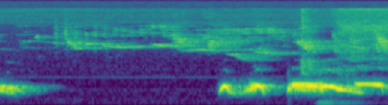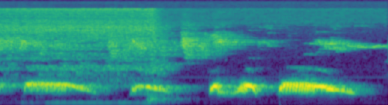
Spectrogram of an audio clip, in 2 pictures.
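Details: Captive decoy spotted dove giving its 'phroh' luring call: after a quiet start, a run of mellow, low cooing notes, some doubled and some drawn out with a falling tail, in quick bursts, with a faint low hum and light rustling behind.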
